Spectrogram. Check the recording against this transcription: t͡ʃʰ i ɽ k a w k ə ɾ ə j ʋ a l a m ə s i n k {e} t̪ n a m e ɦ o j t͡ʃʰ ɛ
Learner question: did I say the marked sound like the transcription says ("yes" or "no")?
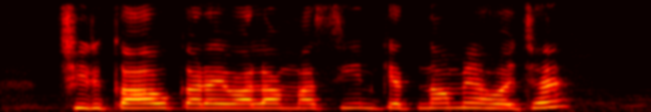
yes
